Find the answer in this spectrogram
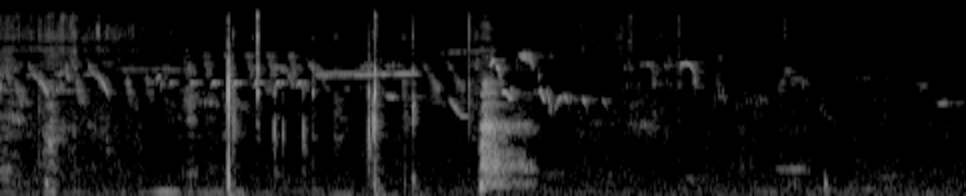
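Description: Near silence: faint chirps of small songbirds, with a few soft clicks and a short rustle, as of a phone being handled.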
